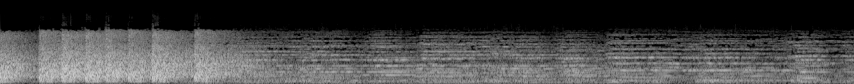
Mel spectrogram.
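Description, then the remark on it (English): A rapid volley of sharp, loud gunshots cracks out over about two seconds as men in a town open fire on people getting away in a shootout, then gives way to sustained orchestral music with no further shots. “Come on, let's sling lead at them.”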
